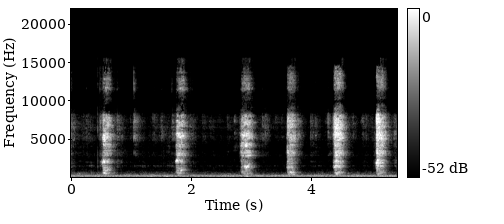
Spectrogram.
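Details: Dog coughing, recorded daytime then nighttime: six short, dry, hacking bursts spaced about a second apart over faint steady room hum; repeated coughing.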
